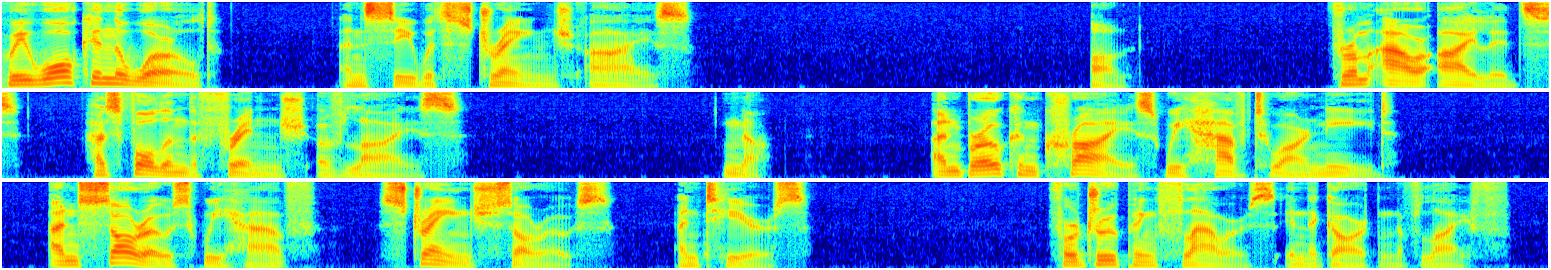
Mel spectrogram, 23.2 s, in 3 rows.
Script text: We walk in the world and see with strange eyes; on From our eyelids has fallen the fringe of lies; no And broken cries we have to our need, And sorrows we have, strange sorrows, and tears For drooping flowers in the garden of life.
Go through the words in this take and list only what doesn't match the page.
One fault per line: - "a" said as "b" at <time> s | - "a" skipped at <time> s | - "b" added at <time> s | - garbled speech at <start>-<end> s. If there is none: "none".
none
